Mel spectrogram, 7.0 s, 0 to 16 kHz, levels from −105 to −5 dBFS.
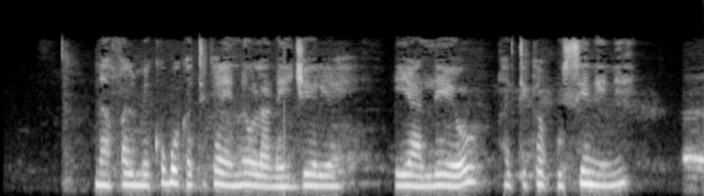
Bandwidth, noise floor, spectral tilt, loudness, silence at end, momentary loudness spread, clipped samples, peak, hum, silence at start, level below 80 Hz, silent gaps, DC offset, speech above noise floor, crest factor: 7.8 kHz; -72 dBFS; -5.5 dB/octave; -19 LUFS; 0 s; 11 LU; under 0.1%; -2 dBFS; none; 0.95 s; -58 dBFS; none; under 0.1%; 55 dB; 16 dB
